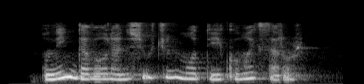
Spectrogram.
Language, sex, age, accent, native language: Uzbek, female, 25-34, Buxoro, Uzbek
